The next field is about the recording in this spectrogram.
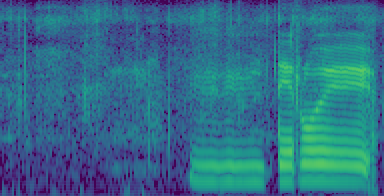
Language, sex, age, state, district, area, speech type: Santali, female, 18-30, West Bengal, Purulia, rural, spontaneous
